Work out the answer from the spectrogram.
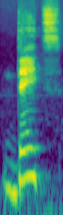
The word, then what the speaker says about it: debts: Dates معناها ديون الباء لا تلفظ.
